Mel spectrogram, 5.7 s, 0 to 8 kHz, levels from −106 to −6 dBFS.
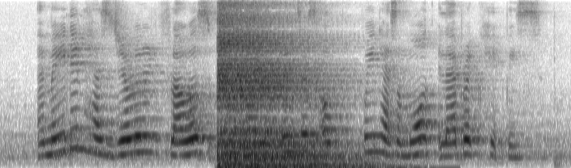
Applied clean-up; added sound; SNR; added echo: none; Explosion; -4 dB; none.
